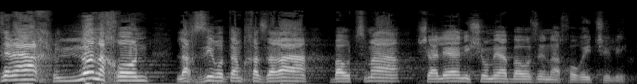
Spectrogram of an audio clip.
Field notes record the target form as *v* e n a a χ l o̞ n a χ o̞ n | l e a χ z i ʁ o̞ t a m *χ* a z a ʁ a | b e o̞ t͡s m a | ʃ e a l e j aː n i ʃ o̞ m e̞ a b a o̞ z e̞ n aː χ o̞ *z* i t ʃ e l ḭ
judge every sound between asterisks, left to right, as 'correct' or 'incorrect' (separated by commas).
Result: incorrect, correct, incorrect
